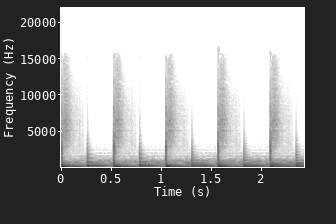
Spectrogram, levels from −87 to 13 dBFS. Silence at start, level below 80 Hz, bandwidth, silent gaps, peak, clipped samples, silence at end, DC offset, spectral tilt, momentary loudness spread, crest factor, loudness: 0 s; -30 dBFS; 11.5 kHz; none; -6 dBFS; under 0.1%; 0 s; 0.2%; -7.5 dB/octave; 4 LU; 14 dB; -21 LUFS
